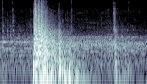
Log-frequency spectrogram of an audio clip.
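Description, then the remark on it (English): A doctor swings a door shut with one solid thump and a short rattling settle afterward, heard on its own against a faint background hiss. “the doctor said, and closed the door with a smile of satisfaction.”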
